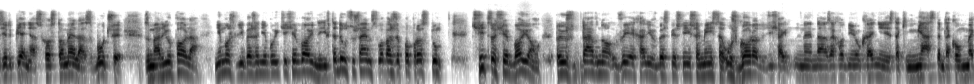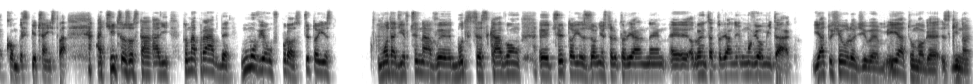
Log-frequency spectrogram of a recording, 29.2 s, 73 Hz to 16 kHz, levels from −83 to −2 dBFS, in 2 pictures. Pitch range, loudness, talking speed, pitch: 130-165 Hz, -13 LUFS, 160 wpm, 140 Hz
